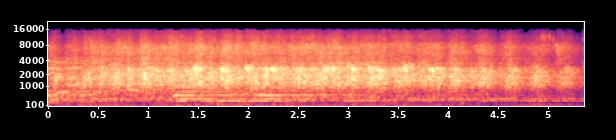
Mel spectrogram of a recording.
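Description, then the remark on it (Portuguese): Sustained applause from a crowd glorifying God, a dense steady wash of many hands clapping at fairly even loudness for several seconds, with faint murmuring voices beneath it. “Você pode glorificar Deus com a salma de palmas.”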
